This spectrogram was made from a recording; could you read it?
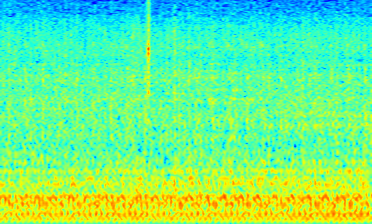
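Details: Perkins diesel started with a jump starter after it had been clicking and not starting: steady, even chug with a low, regular beat and no knocks or misses; idling cleanly just after start.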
